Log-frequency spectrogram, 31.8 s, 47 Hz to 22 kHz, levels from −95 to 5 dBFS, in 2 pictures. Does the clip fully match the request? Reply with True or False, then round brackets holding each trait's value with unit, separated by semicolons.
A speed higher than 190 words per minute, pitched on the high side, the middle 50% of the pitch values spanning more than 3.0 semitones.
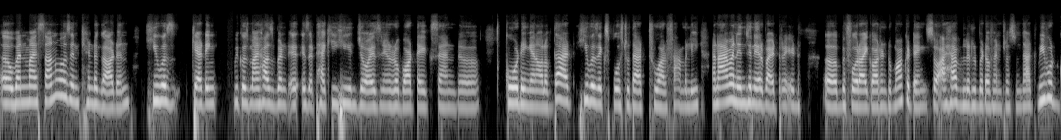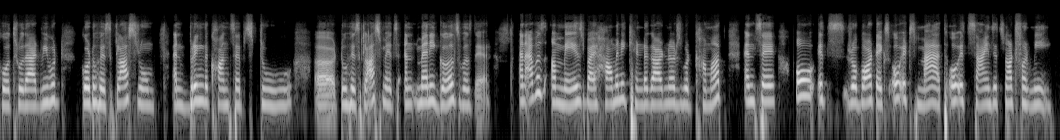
False (205 wpm; 230 Hz; 2.5 semitones)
